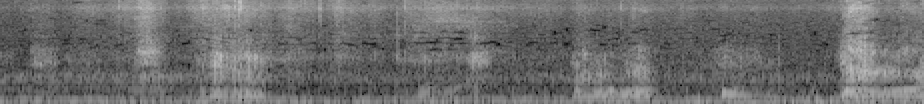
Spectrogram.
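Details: Jagdterrier and shepherd dogs heard at a distance: several short, low barks and yelps scattered over a few seconds, fairly faint against a rumbling background.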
